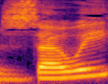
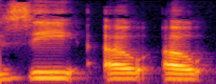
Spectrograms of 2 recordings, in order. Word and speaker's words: Zooey: Now, I would call them Zoe kitchen knives, but it's actually Zooey, which seems like Zooey is the way I would pronounce that.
